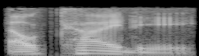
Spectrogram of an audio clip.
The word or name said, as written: alcayde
